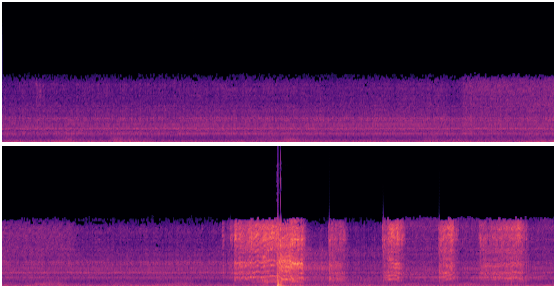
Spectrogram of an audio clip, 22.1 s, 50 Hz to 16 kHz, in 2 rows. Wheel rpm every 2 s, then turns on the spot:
0, 0, 0, 0, 0, 0, 0, 20, 100, 40, 60.
none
